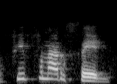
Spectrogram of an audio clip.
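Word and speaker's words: Pfiffner: फिफनर said, spelling देख लीजिएगा, PFE IFFNER, फिफनर, PFE IFFNER, फिफनर said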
